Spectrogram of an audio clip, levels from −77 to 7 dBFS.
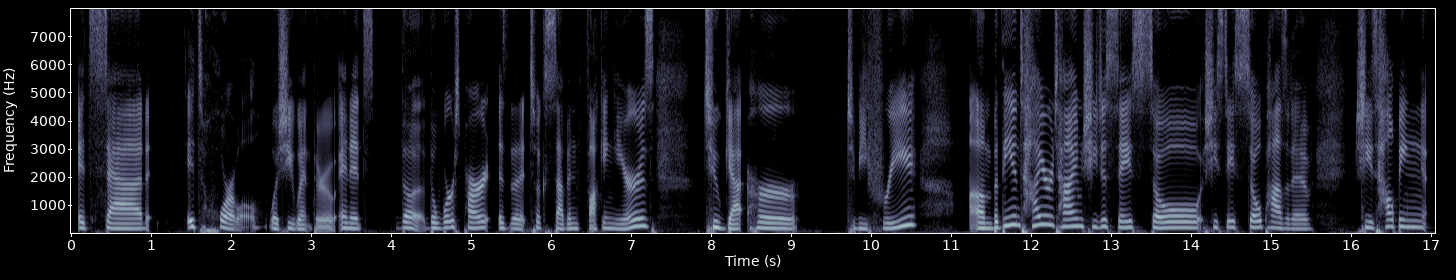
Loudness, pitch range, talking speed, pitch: -24 LUFS, 180-225 Hz, 150 wpm, 200 Hz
